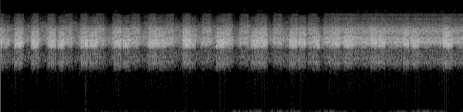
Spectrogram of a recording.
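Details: Greek cicadas in a midsummer pine forest produce a loud, grating, high-pitched buzz, broken into short throbbing bursts early on, then merging into a steadier drone, with a faint low rumble beneath.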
